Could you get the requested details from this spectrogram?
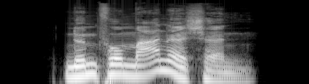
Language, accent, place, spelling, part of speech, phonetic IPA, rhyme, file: German, Germany, Berlin, nymphomanischen, adjective, [nʏmfoˈmaːnɪʃn̩], -aːnɪʃn̩, De-nymphomanischen.ogg
- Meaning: inflection of nymphomanisch: 1. strong genitive masculine/neuter singular 2. weak/mixed genitive/dative all-gender singular 3. strong/weak/mixed accusative masculine singular 4. strong dative plural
